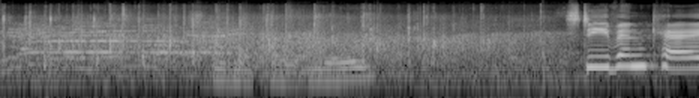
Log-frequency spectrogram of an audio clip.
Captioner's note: audience clapping and loud cheering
